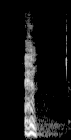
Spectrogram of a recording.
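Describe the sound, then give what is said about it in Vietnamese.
A woman clears her throat once in a short, loud rasp that trails off quickly. “Thấy cả hai người nhìn nhau đầy âu yếm, cô hắng giọng một cái.”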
